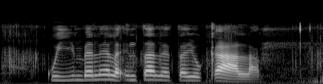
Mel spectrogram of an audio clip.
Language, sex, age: Tsonga, male, 21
